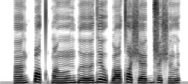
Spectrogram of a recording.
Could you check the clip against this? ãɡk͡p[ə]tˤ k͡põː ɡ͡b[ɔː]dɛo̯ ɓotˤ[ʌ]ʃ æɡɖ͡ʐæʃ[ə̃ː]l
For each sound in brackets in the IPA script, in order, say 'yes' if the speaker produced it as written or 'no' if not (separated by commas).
no, no, no, no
